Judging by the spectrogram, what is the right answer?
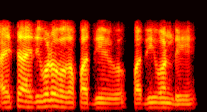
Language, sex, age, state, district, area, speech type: Telugu, male, 45-60, Andhra Pradesh, Sri Satya Sai, urban, conversation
